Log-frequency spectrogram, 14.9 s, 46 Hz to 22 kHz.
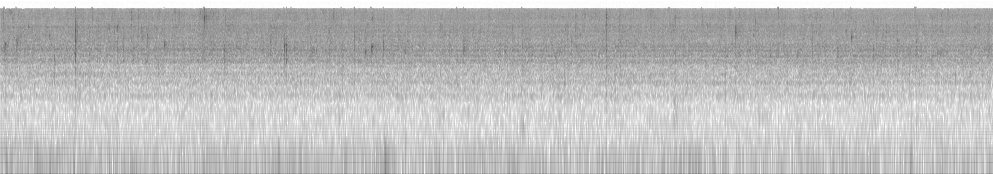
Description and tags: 10 seconds - frying pan sizzling - clean sound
